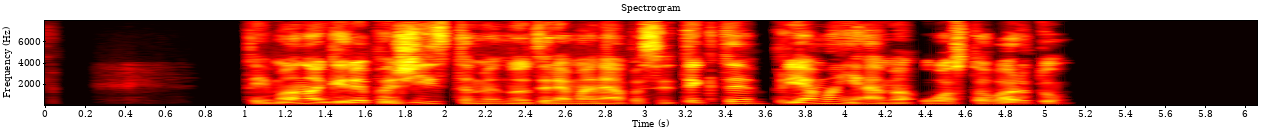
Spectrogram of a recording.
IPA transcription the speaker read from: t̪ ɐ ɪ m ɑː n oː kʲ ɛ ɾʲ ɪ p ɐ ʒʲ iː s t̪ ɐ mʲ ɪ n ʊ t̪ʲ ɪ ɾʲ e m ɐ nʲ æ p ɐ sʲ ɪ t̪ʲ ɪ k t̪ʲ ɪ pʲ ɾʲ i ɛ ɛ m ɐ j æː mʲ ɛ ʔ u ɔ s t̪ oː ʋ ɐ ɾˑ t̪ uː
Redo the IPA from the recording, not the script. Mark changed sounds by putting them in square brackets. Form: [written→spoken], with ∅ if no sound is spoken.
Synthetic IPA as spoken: t̪ ɐ ɪ m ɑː n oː [kʲ→ɡʲ] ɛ ɾʲ ɪ p ɐ ʒʲ iː s t̪ ɐ mʲ ɪ n ʊ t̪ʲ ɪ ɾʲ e m ɐ nʲ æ p ɐ sʲ ɪ t̪ʲ ɪ k t̪ʲ ɪ pʲ ɾʲ i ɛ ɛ m ɐ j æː mʲ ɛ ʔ u ɔ s t̪ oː ʋ ɐ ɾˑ t̪ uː

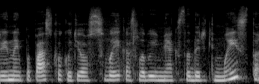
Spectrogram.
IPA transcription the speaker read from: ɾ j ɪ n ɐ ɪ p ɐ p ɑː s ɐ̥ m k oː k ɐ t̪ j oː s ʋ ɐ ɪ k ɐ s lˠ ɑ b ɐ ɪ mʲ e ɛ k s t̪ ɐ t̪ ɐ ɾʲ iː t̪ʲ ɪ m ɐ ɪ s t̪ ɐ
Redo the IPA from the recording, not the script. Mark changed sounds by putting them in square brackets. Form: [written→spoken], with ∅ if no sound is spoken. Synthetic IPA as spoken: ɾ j ɪ n ɐ ɪ p ɐ p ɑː s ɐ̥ [m→∅] k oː k ɐ t̪ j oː s ʋ ɐ ɪ k ɐ s lˠ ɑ b ɐ ɪ mʲ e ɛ k s t̪ ɐ [t̪→d̪] ɐ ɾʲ iː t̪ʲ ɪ m ɐ ɪ s t̪ ɐ

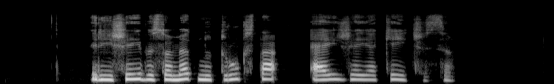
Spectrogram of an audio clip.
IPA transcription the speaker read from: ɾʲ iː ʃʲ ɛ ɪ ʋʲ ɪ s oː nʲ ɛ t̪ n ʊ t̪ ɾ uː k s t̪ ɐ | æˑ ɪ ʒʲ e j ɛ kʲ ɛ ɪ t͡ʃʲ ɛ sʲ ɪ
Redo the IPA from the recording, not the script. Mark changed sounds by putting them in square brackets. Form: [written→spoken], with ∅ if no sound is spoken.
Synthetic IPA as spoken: ɾʲ iː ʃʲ ɛ ɪ ʋʲ ɪ s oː [nʲ→mʲ] ɛ t̪ n ʊ t̪ ɾ uː k s t̪ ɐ | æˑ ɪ ʒʲ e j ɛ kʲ ɛ ɪ t͡ʃʲ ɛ sʲ ɪ

